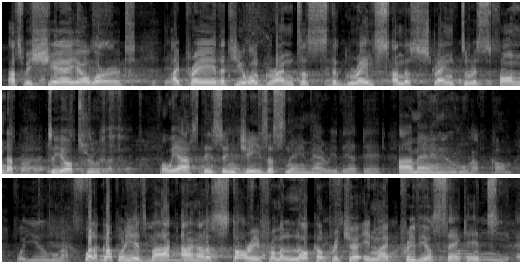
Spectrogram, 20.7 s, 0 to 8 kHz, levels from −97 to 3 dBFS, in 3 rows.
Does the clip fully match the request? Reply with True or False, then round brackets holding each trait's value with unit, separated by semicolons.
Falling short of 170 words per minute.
True (140 wpm)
